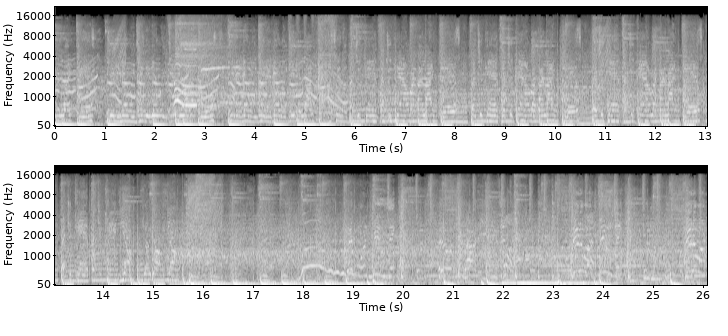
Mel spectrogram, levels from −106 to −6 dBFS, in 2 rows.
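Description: At 10.04 s a train of clicks begins and runs to 26.03 s. The pulses arrive at a steady 7.88 per second, around 150 in all. Each click has much the same sharp shape. They stand roughly 10 dB above the sound, so they cut through clearly. The ticking carries on through the pauses too. The likely cause is interference from nearby equipment or a faulty connection or power supply injecting a regular pulse.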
